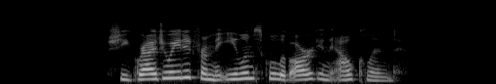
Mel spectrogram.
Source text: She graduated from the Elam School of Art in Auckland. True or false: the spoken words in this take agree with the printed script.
true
